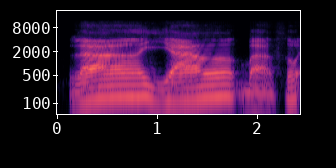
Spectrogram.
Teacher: L-nya ditahan seperti ditahan sebentar. La yal basu tapi nggak ditahan sebetulnya di sempurnaan pengucapan L-nya.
